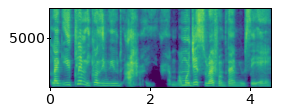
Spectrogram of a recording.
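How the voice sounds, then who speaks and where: A young woman, speaking candidly and softly as an interview guest, her voice often trailing off quietly. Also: mid-range voice, normal speed, gravelly, dry recording, studio quality. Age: young adult. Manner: soft-spoken, trails off quietly, laughs between lines. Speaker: guest sharing testimony.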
